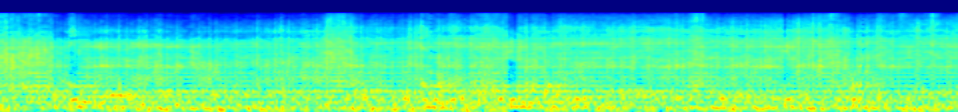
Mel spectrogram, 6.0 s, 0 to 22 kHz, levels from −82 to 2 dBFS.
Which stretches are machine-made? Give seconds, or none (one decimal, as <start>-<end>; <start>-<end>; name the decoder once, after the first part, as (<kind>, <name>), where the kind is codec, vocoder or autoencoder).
0.0-6.0 (vocoder, Vocos)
